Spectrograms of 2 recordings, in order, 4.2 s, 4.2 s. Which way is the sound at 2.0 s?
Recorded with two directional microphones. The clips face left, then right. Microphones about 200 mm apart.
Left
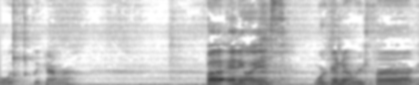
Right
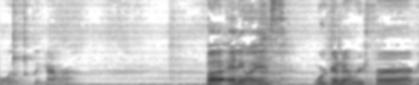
5° right (ahead or behind).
